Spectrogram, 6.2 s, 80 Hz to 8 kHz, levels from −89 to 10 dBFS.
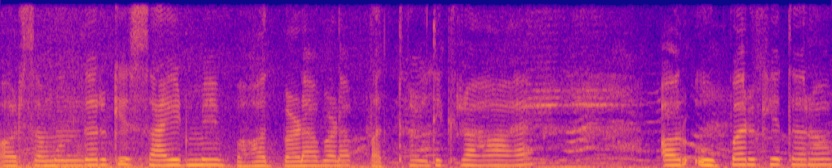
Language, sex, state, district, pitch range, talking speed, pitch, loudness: Hindi, female, Punjab, Fazilka, 165-245 Hz, 155 wpm, 230 Hz, -16 LUFS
